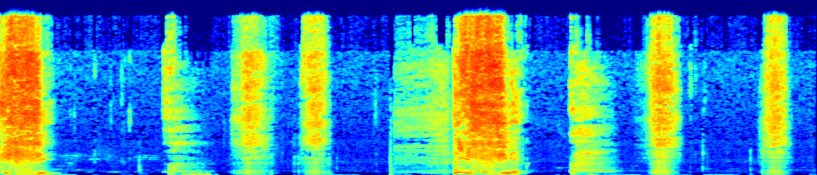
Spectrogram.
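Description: A rapid run of about eight explosive, wet-sounding sneezes in eight seconds, with short gaps between them; repeated sneezing fit.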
